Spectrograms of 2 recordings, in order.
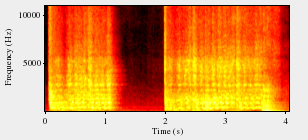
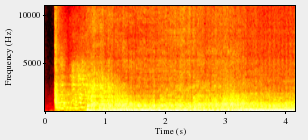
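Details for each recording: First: Ford 460 big-block V8 after camshaft install, first fire-up: two rough start attempts catching unevenly with sharp pops, backfire and a heavy thump; ignition timing one distributor tooth out. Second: Ford 460 big-block V8 at first fire-up after a camshaft install: strong, steady fast idle around 2000 rpm, even and smooth with no misses or knocks; a cover leaks slightly on one side.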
